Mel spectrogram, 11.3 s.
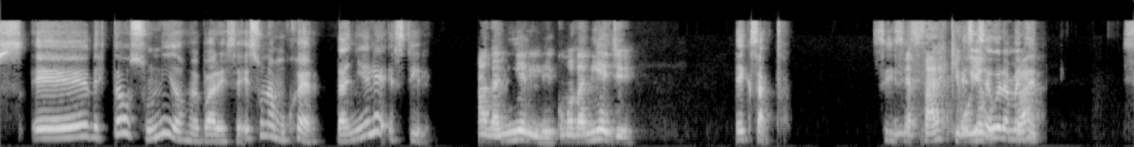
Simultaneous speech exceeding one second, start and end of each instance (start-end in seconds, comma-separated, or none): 8.9-10.5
